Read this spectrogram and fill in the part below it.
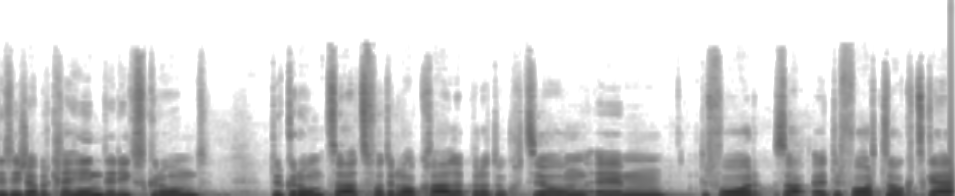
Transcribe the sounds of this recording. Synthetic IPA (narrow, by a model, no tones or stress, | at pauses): d̥əsɪʃɑbəɾkʰɛɦɪndəɾiksɡ̥ɾʊnt | d̥əɾɡ̥ɾʊntsɑt͡sfɔdəɾlɔkʰχɑːləpɾɔdukt͡sjoːnɛmd̥əf | d̥əɾfoːɾt͡suːkt͡sɡ̥æː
